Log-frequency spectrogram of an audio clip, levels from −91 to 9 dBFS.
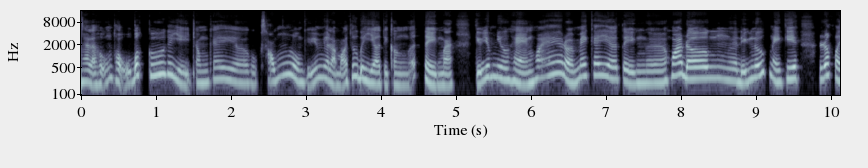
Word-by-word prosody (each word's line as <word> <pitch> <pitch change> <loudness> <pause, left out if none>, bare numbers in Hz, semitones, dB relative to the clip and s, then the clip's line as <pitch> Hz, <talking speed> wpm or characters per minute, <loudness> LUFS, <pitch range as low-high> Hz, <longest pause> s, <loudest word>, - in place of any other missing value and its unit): hay 215 -1 -1
là 175 - +1
hưởng 225 +8 -4
thụ 220 -4 -1
bất 305 +1 +4
cứ 325 +3 +3
cái 330 -3 +1
gì 200 -7 -2
trong 200 0 -4
cái, 250 +1 -4
ơ, 205 -2 -5
cuộc 185 - -11
sống 285 +11 -2
luôn. 265 -9 +1
Kiểu - - -4
giống 255 +6 -3
như 255 - -1
là - - -1
mọi 175 +5 -2
thứ 300 +4 -1
bây 245 -3 +2
giờ 195 -2 +1
thì 180 - -5
cần 175 -1 -6
ít - - -7
tiền 180 -8 +2
mà, 170 -1 -1 0.3
kiểu, 190 +3 +1
giống 285 +2 0
như 265 -4 +1
hàng 200 -3 +1
hóa, 265 +3 -3 0.2
rồi 220 -3 +4
mấy 290 +8 0
cái, 320 0 +1
ơ, 260 -3 +2
tiền, 200 -3 -1
ờ, 205 +2 -2
hóa 320 +2 +6
đơn 260 -1 +3
rồi 230 - -2
điện 205 +5 +1
nước 325 +6 +3
này 220 -6 0
kia, 255 +1 +4 0.3
rất 300 +2 +3
là 240 - +4
240 Hz, 280 wpm, -20 LUFS, 200-280 Hz, 0.3 s, hóa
